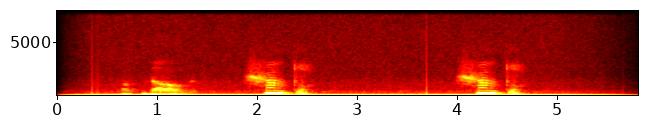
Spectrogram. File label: dog, quapaw words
